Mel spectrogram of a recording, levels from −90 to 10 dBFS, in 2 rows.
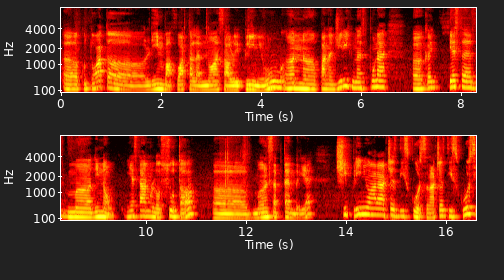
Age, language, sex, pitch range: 20-39, Romanian, male, 110-150 Hz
